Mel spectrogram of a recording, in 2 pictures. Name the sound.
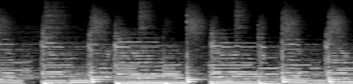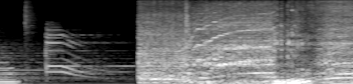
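car engine starting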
